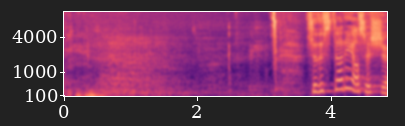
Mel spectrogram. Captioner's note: laughter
